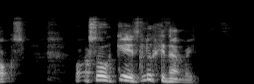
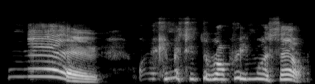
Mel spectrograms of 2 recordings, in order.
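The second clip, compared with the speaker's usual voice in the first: high-pitched put-on driver voice; confessing driver; 9 semitones higher than usual.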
